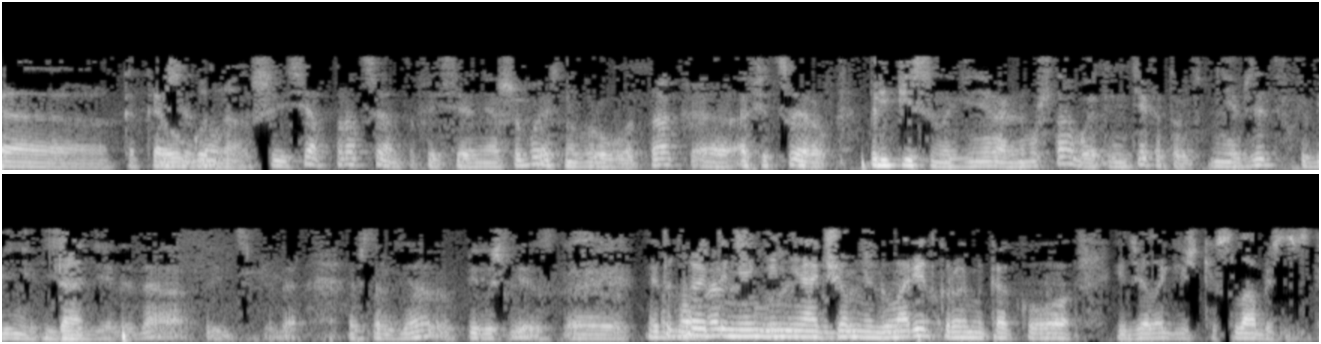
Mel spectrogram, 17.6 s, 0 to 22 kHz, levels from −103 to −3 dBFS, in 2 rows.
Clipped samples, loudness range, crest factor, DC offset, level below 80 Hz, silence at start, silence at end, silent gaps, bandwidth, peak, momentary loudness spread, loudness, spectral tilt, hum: under 0.1%; 8 LU; 20 dB; under 0.1%; -46 dBFS; 0 s; 0 s; none; 6 kHz; -2 dBFS; 12 LU; -22 LUFS; -6.5 dB/octave; none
